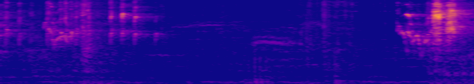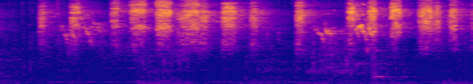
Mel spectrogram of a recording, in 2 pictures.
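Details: Budgies begin with sparse soft chirps, then break into loud, fast, rasping chatter with pulsing squawks over the second half.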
